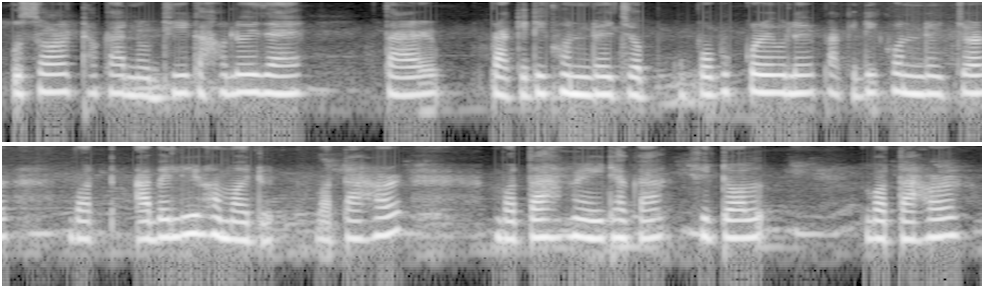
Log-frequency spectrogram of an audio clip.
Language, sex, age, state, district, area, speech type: Assamese, female, 18-30, Assam, Majuli, urban, spontaneous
